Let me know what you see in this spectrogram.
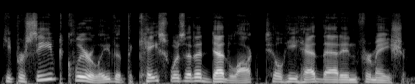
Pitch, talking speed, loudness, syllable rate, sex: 130 Hz, 215 wpm, -19 LUFS, 5.4 syllables/s, male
